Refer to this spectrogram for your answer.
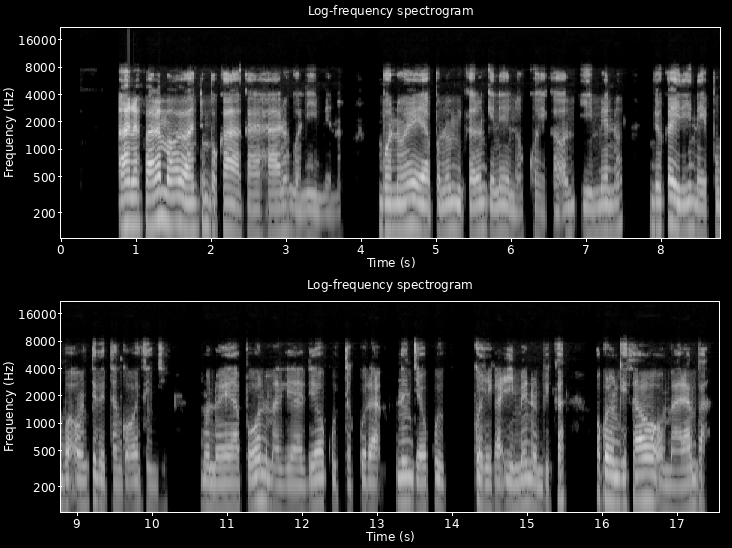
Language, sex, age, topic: Oshiwambo, female, 25-35, agriculture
